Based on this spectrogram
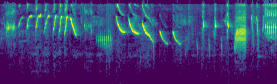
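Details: Long-tailed shrike song with varied fill-in phrases, meant to train caged birds: quick runs of bright down-slurred whistles, loud swooping notes, scattered sharp chips and a short harsh rasp near the end.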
